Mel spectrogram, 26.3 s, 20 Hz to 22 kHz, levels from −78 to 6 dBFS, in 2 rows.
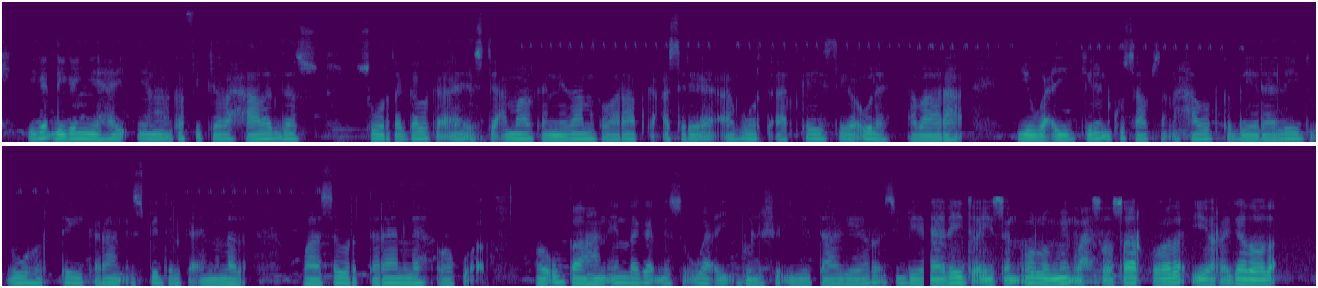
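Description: After "bulsho iyo taageero si", at 22.35 s, the sound cuts out for 80 ms. From there to the end it is dull and boxy, with nothing above 4.6 kHz. The level shifts a few decibels. Faint new background noise appears. The input was likely switched to a poorer device.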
